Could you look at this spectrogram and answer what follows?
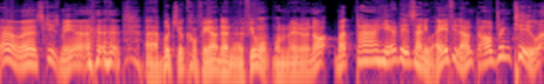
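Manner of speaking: halting, hesitant, charming delivery. Acting out charming a woman over coffee: nineties Hugh Grant style. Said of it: "nineties Hugh Grant style type".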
